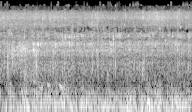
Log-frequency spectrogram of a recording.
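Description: Bacon sizzles in a pan over a smoky wood fire, a steady close crackling hiss running unbroken from start to finish with no voices.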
